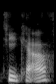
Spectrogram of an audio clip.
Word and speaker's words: TCAF: I mean, maybe the first thing, and we should probably address this, is how to pronounce our acronym. So, we're we're TCAF. So, if you think of like TCAF, so the Toronto Comic Arts Festival, and we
